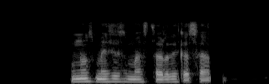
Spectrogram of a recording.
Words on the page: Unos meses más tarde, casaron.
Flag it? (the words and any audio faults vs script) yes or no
yes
